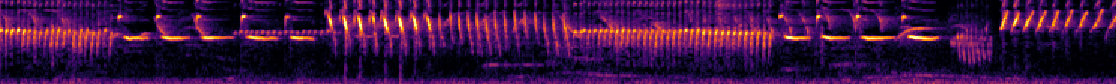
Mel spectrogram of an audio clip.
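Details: Canary song played to stimulate lazy canaries to sing: rapid, varied high tours, with slurred chirps, a fast buzzy trill, repeated downslurred notes and sharp whistled phrases, changing every second or two.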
